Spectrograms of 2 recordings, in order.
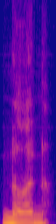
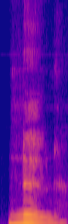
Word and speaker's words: Nun: And the spelling is usually N-U-N, but most people catch on and don't call it none. They call it noon, as in noontime.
